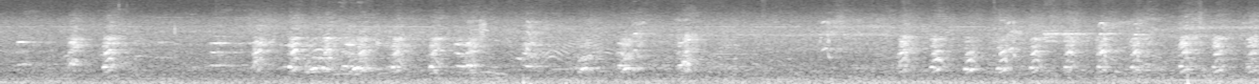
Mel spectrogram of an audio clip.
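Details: Corgi at a dog show in Vietnam giving runs of short, sharp yapping barks, several in quick succession with brief pauses between bursts, over steady crowd chatter and hall noise.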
